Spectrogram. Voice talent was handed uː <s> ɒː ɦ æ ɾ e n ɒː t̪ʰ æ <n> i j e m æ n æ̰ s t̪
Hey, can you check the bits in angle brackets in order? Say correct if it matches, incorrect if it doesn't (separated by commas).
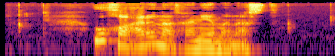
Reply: incorrect, correct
